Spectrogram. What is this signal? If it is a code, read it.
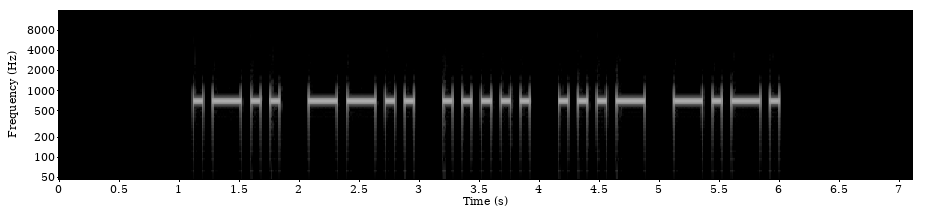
Morse code, heard as a keyed tone, about 15 wpm, 700 Hz. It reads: LZ5VC
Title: DXCC-100 Call Signs - 5 Characters - Repeated 3x - 15wpm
